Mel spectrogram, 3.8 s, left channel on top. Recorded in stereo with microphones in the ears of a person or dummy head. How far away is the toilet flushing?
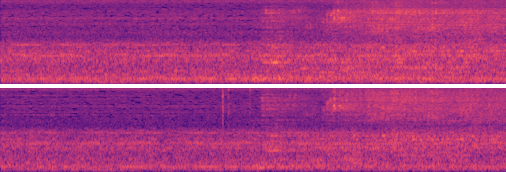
About 9.5 m.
